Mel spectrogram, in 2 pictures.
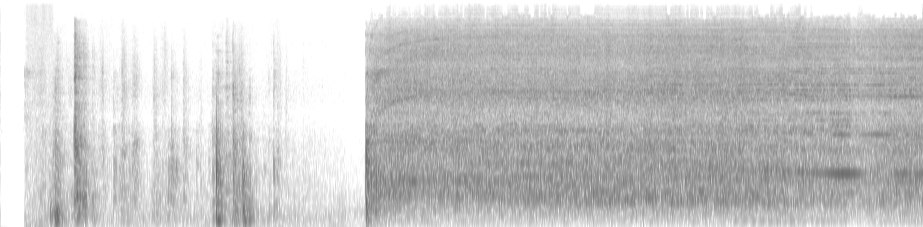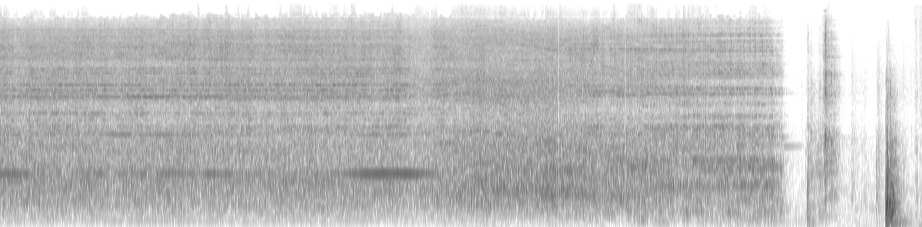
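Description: A circular saw rips through a board clamped in a homemade miter jig, one long, loud, steady whine lasting about thirteen seconds, preceded by brief clamping knocks and ending with a spin-down and light handling.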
